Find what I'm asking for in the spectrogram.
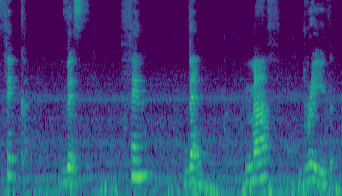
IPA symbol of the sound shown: θ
